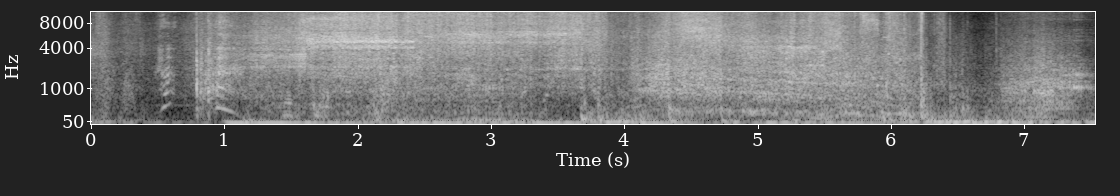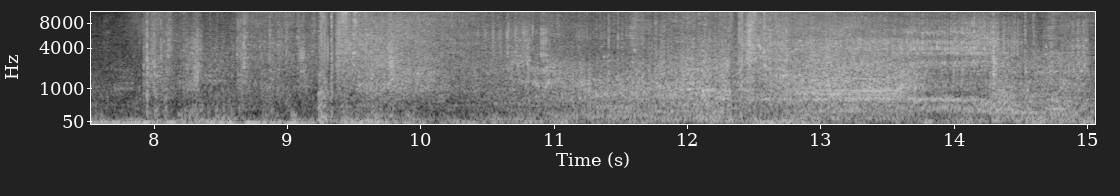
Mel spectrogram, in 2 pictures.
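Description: A heavy machine creature stomps and growls.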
